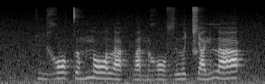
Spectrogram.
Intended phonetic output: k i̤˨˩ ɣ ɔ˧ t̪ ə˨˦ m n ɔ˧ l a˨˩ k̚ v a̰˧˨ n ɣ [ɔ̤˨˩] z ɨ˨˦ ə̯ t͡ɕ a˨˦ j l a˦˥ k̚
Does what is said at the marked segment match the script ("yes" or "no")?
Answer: yes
